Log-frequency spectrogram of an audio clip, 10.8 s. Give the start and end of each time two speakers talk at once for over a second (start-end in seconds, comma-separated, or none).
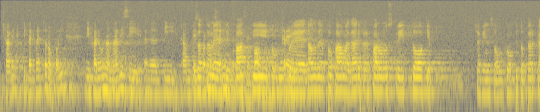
3.8-6.0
